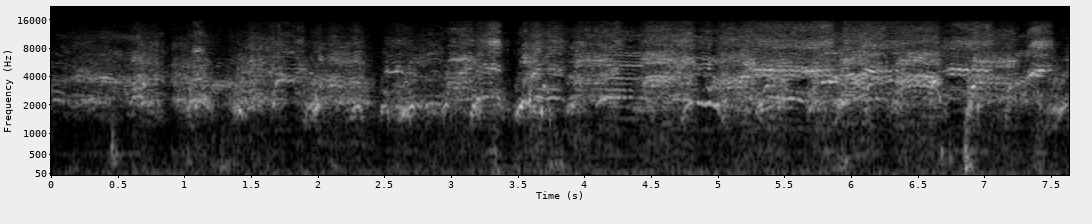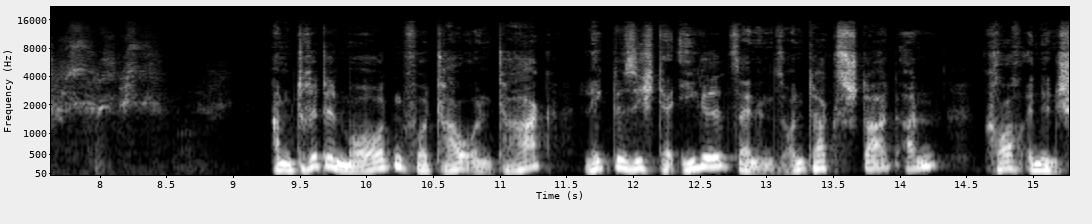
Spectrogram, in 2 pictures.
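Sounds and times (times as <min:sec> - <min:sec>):
pigs squealing in stables, sties and pens: 0:00.0 - 0:09.1
speech: 0:09.3 - 0:15.2.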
